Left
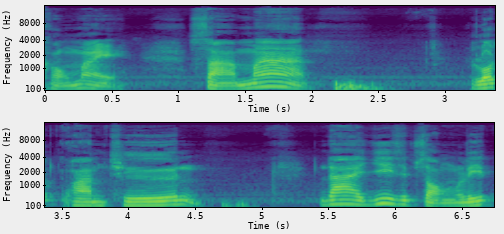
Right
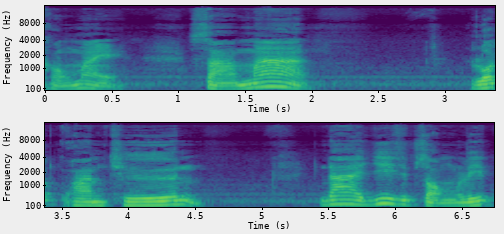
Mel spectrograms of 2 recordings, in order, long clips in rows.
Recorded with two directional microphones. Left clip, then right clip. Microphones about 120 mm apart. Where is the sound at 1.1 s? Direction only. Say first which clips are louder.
Left 6 dB; 30° left (ahead or behind).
